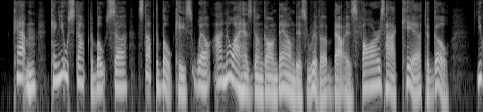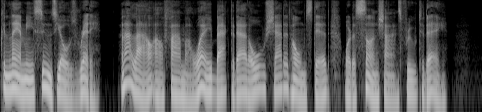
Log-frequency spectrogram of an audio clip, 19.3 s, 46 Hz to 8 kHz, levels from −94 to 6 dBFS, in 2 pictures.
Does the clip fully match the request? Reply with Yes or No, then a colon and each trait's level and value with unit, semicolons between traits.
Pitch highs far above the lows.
Yes: wide, 6.2 semitones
